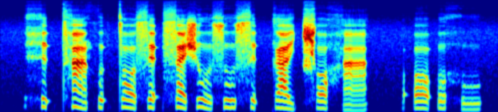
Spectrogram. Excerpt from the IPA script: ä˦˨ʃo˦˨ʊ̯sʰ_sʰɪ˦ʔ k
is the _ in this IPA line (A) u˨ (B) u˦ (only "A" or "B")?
B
